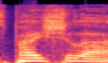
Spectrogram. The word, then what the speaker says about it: Paixalá: It's Paixalá. I think that's how it's pronounced. It's P-A-I-X-A-L-A. So. – Yep, and he said it in the thing, so it's Paixalá.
